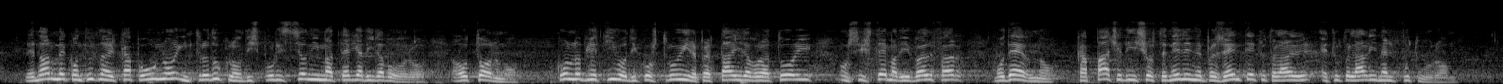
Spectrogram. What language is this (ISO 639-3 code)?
ita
